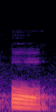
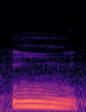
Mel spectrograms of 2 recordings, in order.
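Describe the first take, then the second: First: "او" said as a short "o"; short "o" sound. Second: "او" drawn out as a long "oo"; lengthened "oo". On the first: Teacher shows what it no longer becomes, short "o". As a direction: say "او" wrongly as "o", without lengthening it to "oo". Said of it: "دیگه نمیشه او". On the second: Teacher shows the vowel pulled longer, long "oo". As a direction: stretch "او" a little into a pure "oo". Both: Shown as a demonstration.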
